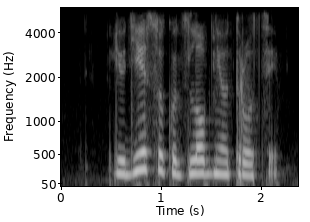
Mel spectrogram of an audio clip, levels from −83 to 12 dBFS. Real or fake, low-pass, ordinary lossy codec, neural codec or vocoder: real; 5.4 kHz; AAC, 32 kbps; none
